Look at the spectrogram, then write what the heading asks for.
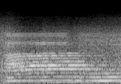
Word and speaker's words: amin: Sama bacanya amin, minnya yang lebih panjang daripada a-nya. Amin.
